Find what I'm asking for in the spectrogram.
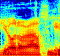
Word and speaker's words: Jodorowsky: Jodorowsky? – Jodorowsky. – Jodorowsky. – Alejandro Jodorowsky. – Jodorowsky. And this is the movie that you guys assigned to me. – Yes. – For my Jodorowsky blind spot, because I hadn't seen any of his movies.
